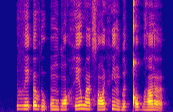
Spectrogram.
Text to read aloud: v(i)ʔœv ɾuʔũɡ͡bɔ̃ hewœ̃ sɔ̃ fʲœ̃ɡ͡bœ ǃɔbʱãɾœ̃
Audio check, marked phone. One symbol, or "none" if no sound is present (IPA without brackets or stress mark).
e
